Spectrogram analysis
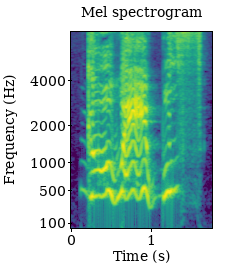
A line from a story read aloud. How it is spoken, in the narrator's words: He shouted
